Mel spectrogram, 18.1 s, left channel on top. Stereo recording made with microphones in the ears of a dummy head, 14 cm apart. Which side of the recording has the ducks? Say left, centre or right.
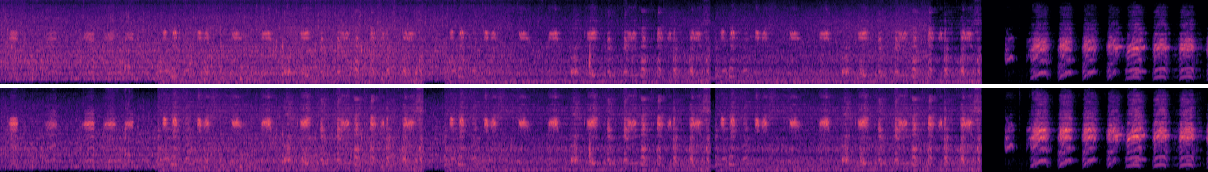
right.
